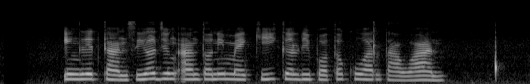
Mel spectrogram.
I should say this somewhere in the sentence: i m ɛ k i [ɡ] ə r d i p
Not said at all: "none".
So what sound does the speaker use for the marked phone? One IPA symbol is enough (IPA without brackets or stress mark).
k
